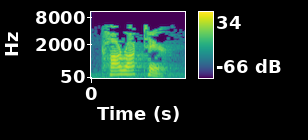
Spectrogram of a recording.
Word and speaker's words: charakter: The term express image translates the Greek word pronounced, and you can tell what English word it is, charakter.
